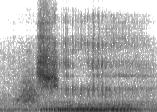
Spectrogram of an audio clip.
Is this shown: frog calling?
no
